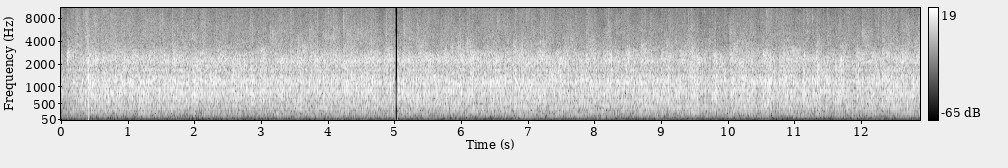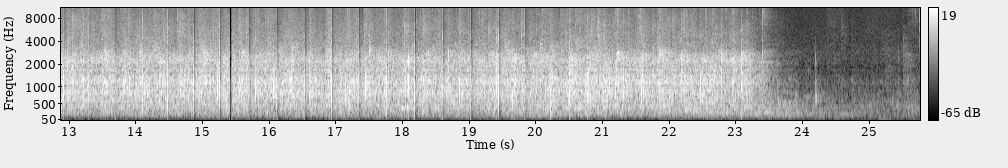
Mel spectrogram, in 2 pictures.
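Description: Audience applauding: steady clapping from many hands that starts at once and dies away near the end.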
